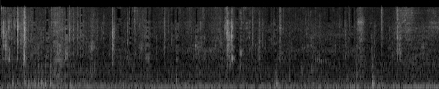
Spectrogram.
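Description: Faint chewing and mouth sounds from people eating a burrito and tacos, with irregular small clicks scattered through.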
